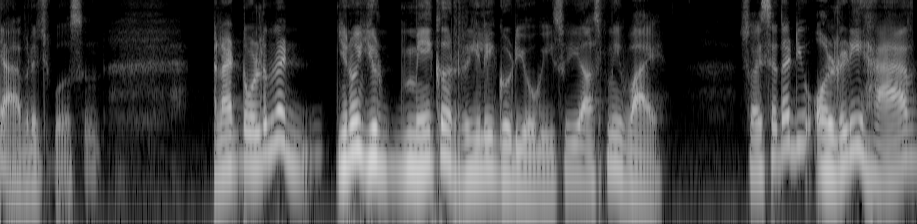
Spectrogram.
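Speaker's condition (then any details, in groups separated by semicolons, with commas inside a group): No condition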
